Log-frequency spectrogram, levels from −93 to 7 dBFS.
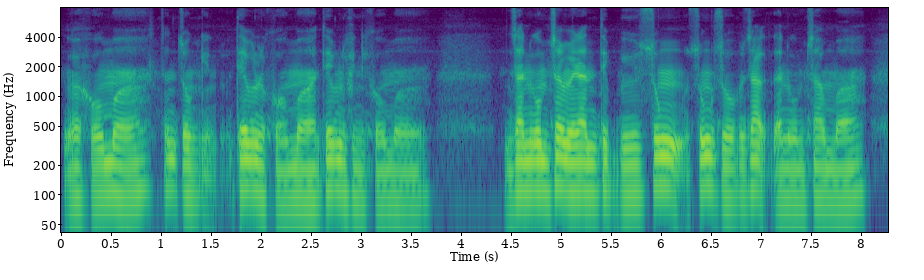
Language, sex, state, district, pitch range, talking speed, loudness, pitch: Wancho, male, Arunachal Pradesh, Longding, 90-110 Hz, 145 wpm, -16 LUFS, 100 Hz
